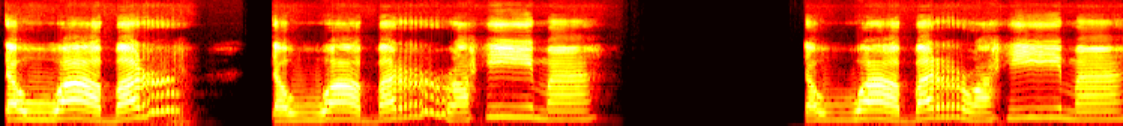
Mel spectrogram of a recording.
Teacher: بن کے تنوین کا جو نون ہے بن، اس کو ہم ادغام کر رہے ہیں را میں بلا گننا، وداؤٹ گننا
